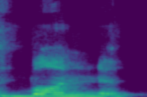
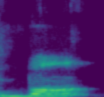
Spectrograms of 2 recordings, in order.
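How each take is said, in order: First: Bonne slowly with an open o and a clear n. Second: Bon with a nasal o, no n sounded. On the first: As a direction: say bonne sounding the n. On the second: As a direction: say bon through the nose. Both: Shown as a demonstration. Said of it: "the difference in the sound".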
